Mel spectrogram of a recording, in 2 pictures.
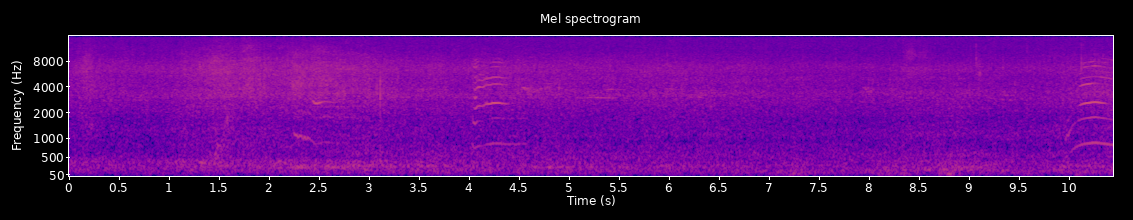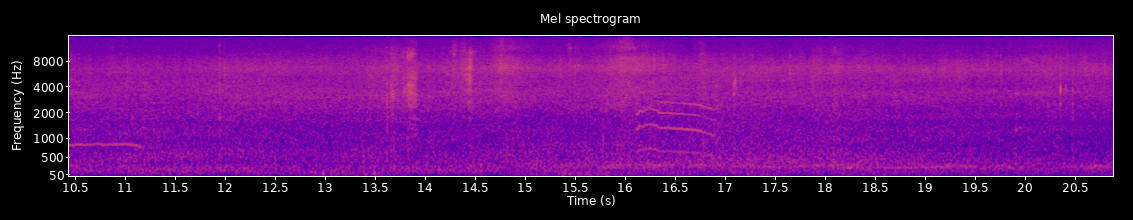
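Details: On a cat island, stray cats crowd around a person seated on a bench and let out clear, drawn-out meows at intervals of roughly six seconds, some level and some bending downward, over constant wave and surf noise.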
